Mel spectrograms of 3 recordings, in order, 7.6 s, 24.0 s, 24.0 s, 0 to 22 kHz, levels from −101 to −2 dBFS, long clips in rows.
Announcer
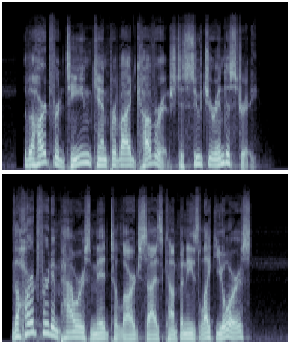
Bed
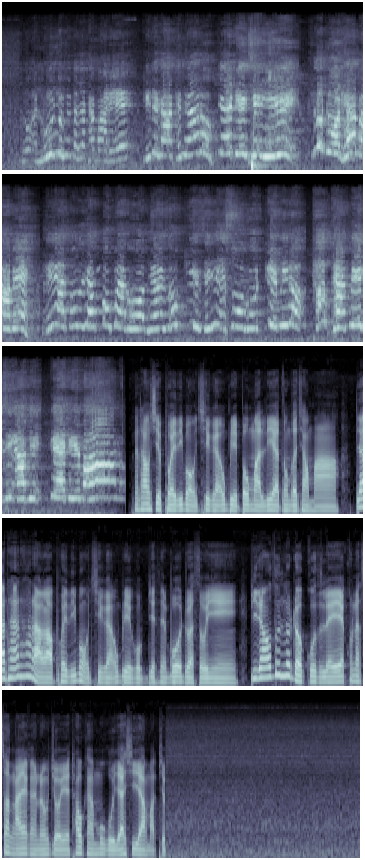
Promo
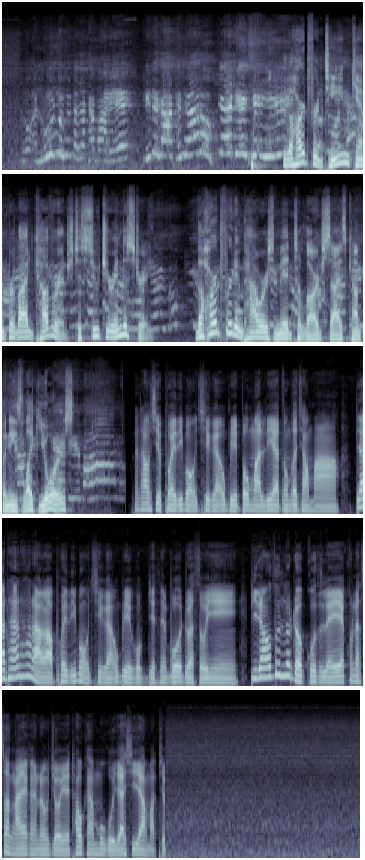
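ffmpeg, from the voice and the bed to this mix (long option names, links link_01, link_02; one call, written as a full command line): ffmpeg -i stem1.wav -i stem2.wav -filter_complex "[0:a]adelay=3450,volume=2.5dB[link_01];[1:a]volume=8.5dB,afade=type=out:start_time=3.1:duration=0.85:silence=0.266073,afade=type=in:start_time=11.14:duration=0.61:silence=0.211349[link_02];[link_01][link_02]amix=inputs=2:normalize=0" out.wav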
